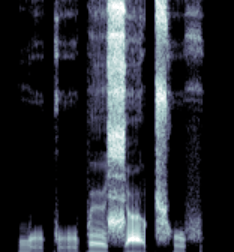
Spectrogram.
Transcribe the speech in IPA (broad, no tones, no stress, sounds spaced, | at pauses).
w ṵ k ṵ p e ɕ æ̰ ʈ͡ʂʰ u f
